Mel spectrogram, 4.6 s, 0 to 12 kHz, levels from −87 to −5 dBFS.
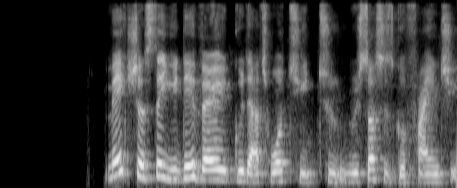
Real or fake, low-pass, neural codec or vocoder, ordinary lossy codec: real; 10.8 kHz; none; MP3, 96 kbps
